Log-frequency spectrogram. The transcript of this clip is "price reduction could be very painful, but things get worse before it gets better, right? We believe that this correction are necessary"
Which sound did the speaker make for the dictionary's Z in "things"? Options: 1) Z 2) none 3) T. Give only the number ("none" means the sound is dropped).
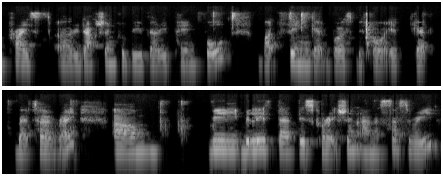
2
